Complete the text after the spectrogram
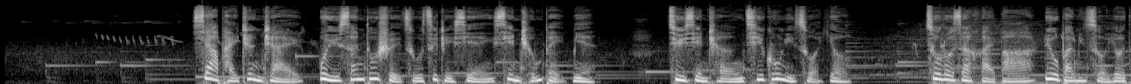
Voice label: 女 景区介绍 优美柔和讲述; 旅游风光景区配音; 下排正寨

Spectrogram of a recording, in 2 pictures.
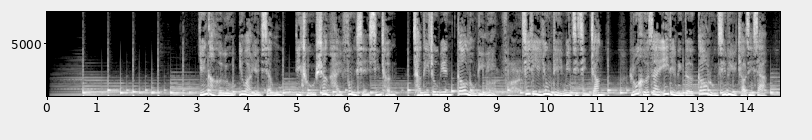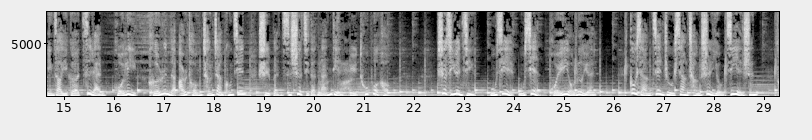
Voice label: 女 工程介绍 轻快质感; 沿港河路幼儿园; 学校

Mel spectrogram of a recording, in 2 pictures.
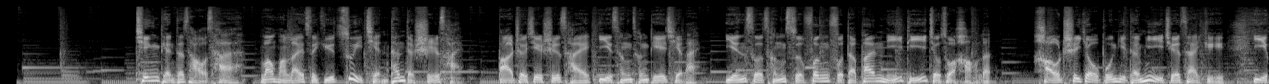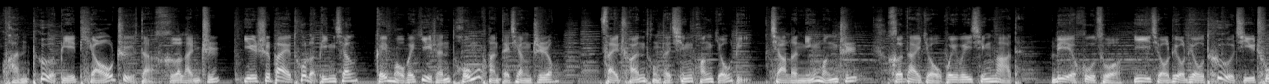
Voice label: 男 自媒体配音 自然素人; 经典早餐; 磁性稳重; 轻松活泼

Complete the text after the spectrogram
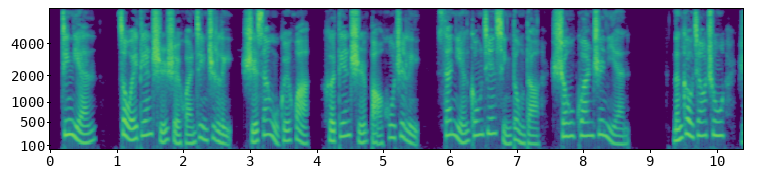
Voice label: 女, 新闻专题, 汇报风格＋素人风格; 年轻知性; 成熟知性

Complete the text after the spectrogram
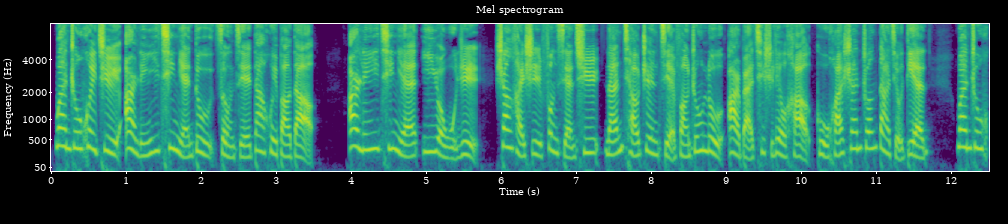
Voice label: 女 专题配音 总结报告; 女24-洪亮激情; 成熟知性

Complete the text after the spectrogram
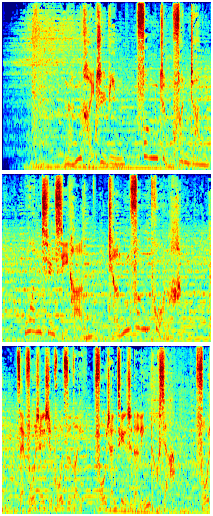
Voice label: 男 党建专题 大气硬朗; 时尚大气; 大气浑厚

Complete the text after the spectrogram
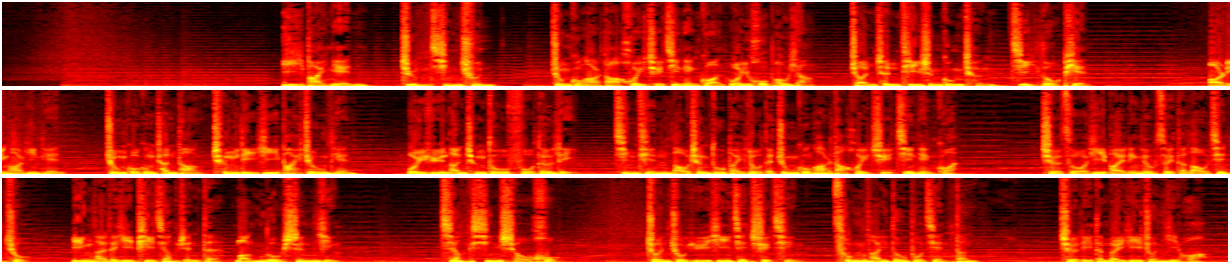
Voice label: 男 党建专题 深情; 磁性品质; 成熟厚重

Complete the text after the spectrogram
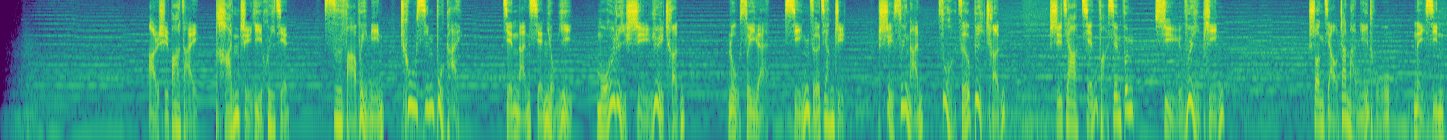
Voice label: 男 宣传片 颁奖词 激情有力; 高端大气; 大气浑厚; 虔法先锋

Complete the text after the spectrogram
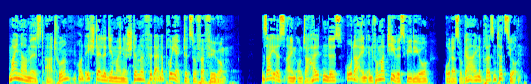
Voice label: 德语男声

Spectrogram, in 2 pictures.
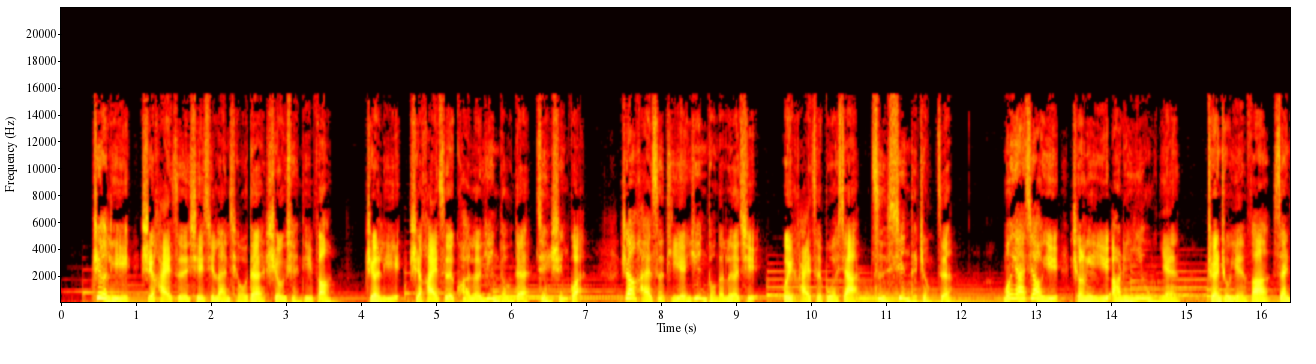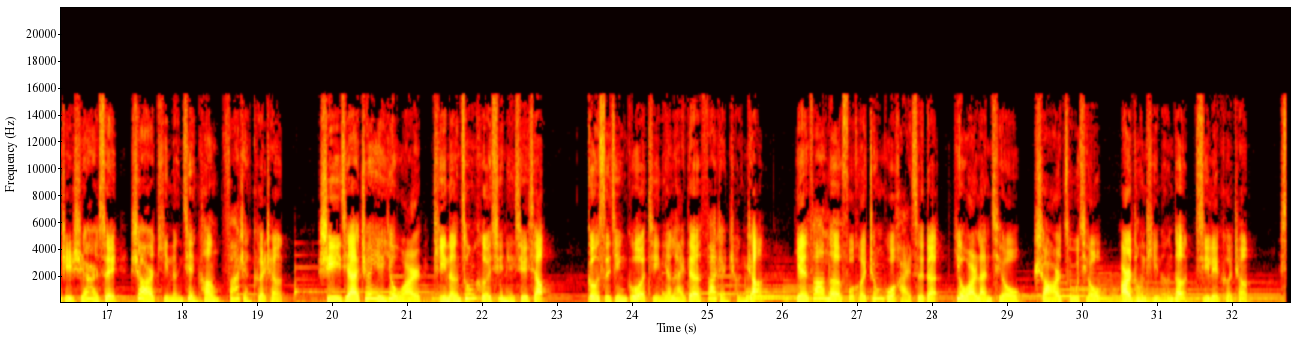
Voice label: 女, 专题, 教育宣传片解说; 轻松活泼; 女285-明亮柔和

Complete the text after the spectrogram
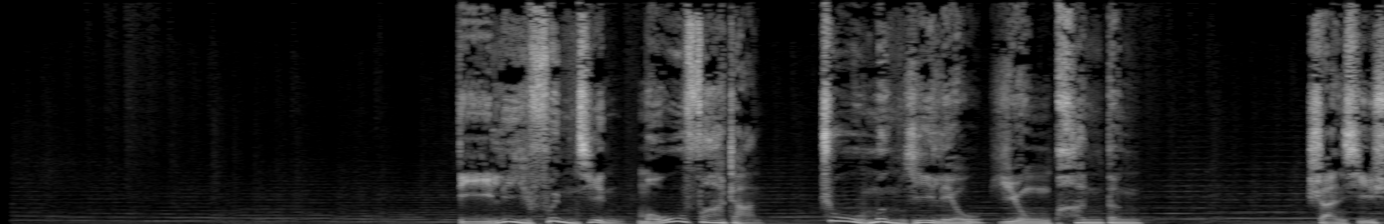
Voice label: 男 学校宣传 大气厚重; 男70-大气主流 大气浑厚; 幼儿教育学院党委

